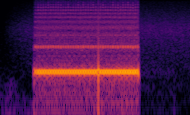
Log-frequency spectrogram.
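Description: A single steady electronic telephone tone sounds for about a second, loud, then cuts off abruptly into quiet line hiss as a caller's call connects on the line.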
